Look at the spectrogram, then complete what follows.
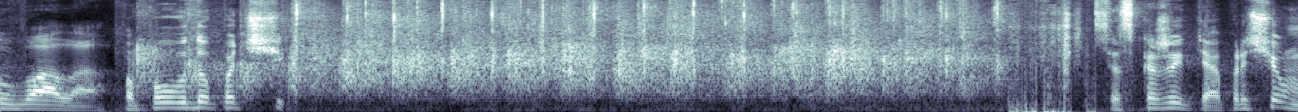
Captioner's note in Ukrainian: аплодисменти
